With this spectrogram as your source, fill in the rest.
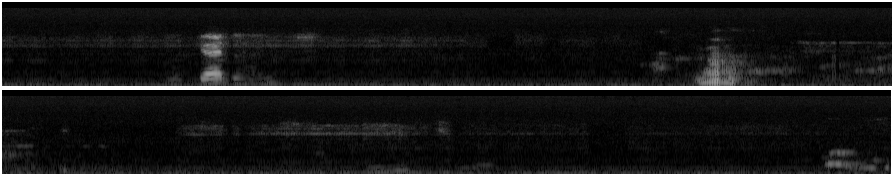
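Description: A woman speaks in short bursts over an online call.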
